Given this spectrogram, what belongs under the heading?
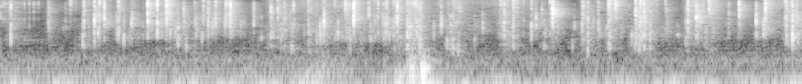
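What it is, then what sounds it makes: Crinkling plastic-wrapped sand package. A full, sealed clear plastic package of pink kinetic sand is held and squeezed while long nails scratch and crinkle the plastic film. The result is a steady stream of dense, bright crinkling and scratching, with a low, soft thump from the squeezed sand near the middle.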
